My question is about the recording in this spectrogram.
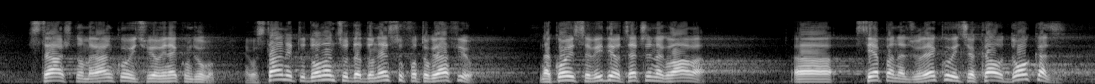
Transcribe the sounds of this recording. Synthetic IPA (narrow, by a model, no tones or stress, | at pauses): st̪ɾaːʂnomɾaŋko̞ʋit͡ɕuilineko̞md̪ɾuɡo̰m | ne̞ɡo̞st̪anet̪ud̪olˠant̪sud̪ad̪o̞ne̞sufo̞t̪o̞ɡɾafijṵ | nako̞juse̞ʋid̪iot̪se̞t͡ʂenaɡlˠaːʋa̰ | st̪jepanad͡ʑuɾeko̞ʋit͡ɕakao̞d̪o̞ːkaz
